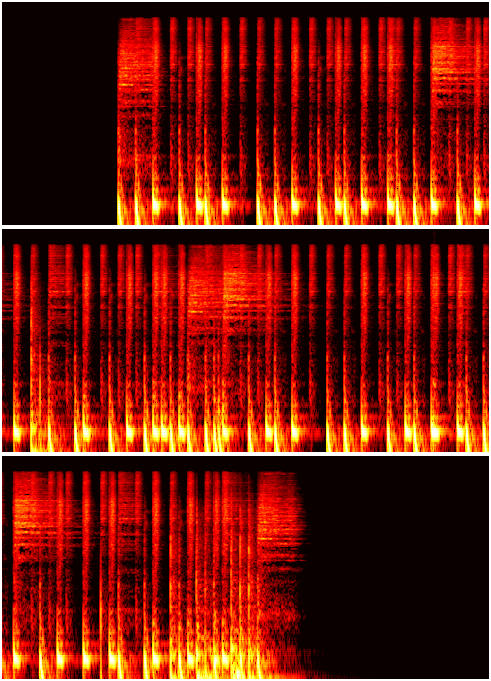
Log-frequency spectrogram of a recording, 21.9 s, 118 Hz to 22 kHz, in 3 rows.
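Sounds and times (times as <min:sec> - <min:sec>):
dance drum beat: 0:01.8 - 0:19.1.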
